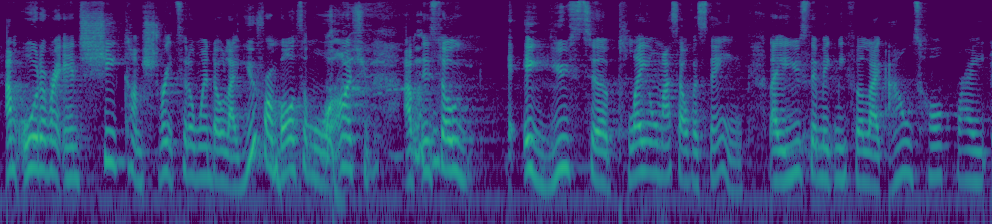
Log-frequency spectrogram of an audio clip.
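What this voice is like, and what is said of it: Thick Baltimore accent. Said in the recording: “my accent is super thick ... they always know I'm from Baltimore”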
